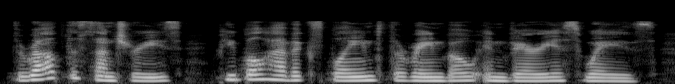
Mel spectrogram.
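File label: female speech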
